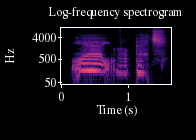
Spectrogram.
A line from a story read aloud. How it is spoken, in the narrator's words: Valerie sighed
